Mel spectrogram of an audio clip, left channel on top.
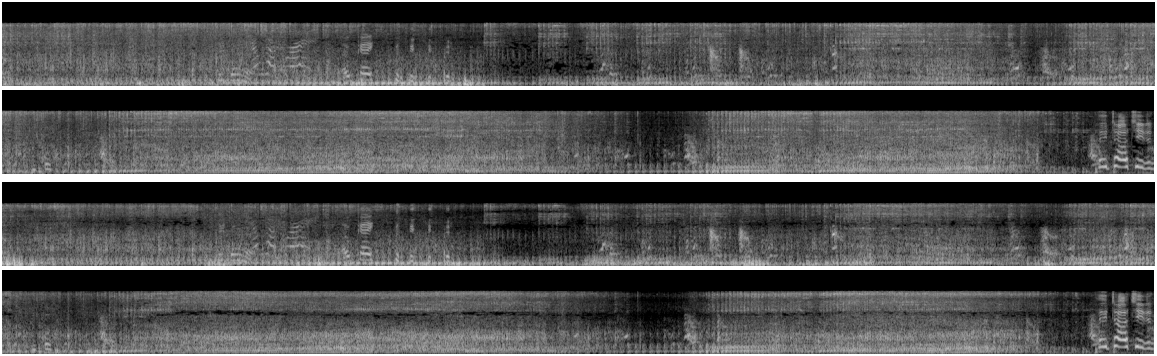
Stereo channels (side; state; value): both; normal; correlation 0.41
